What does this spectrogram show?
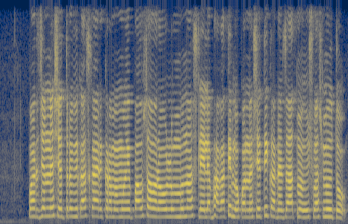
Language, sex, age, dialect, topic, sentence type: Marathi, male, 18-24, Standard Marathi, agriculture, statement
